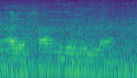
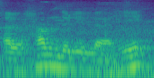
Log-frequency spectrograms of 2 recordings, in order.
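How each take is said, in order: First: The word ends without the final vowel sound. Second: The word ends with a final vowel sound. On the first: "tanpa harokat dibaca alhamdulillah" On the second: "Contohnya alhamdulillahi"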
